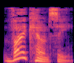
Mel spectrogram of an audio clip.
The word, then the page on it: viscountcy: British English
